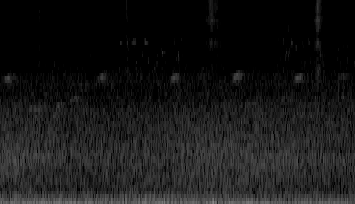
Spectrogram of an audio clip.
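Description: Faint outdoor quiet: a bird repeats a short high chirp about every second and a half, over a low rumble.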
